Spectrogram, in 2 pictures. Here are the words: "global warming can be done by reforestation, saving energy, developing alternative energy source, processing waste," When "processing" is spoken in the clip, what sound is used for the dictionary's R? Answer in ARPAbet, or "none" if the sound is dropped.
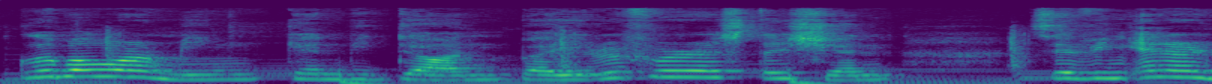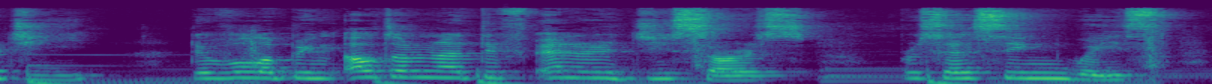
R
